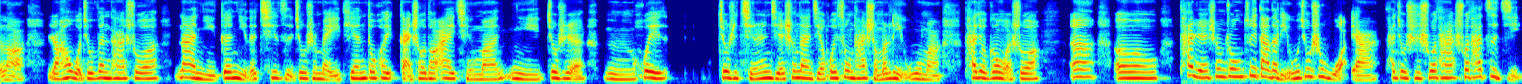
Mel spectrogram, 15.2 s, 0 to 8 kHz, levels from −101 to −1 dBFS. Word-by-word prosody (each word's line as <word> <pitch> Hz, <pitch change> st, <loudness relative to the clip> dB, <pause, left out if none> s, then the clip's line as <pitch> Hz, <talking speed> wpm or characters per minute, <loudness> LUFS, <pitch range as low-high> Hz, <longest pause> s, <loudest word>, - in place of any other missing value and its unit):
了， -, -, -5 dB, 0.2 s
然 195 Hz, -4 st, -2 dB
后 230 Hz, -, +4 dB
我 200 Hz, -, +2 dB
就 200 Hz, -2 st, +1 dB
问 220 Hz, 0 st, +4 dB
他 210 Hz, 0 st, +2 dB
说， 210 Hz, 0 st, -1 dB
“那 240 Hz, -2 st, +1 dB
你 170 Hz, -7 st, +1 dB
跟 220 Hz, 0 st, +5 dB
你 210 Hz, -, +1 dB
的 -, -, -4 dB
妻 220 Hz, +2 st, -1 dB
子 200 Hz, -5 st, -6 dB
就 210 Hz, -1 st, +1 dB
是 205 Hz, 0 st, -2 dB
每 165 Hz, -6 st, -2 dB
一 160 Hz, -, -5 dB
天 215 Hz, +3 st, +3 dB
都 220 Hz, -1 st, +1 dB
会 210 Hz, -2 st, +1 dB
感 -, -, -3 dB
受 205 Hz, -, 0 dB
到 200 Hz, -, +1 dB
爱 210 Hz, -1 st, +1 dB
情 195 Hz, -4 st, -6 dB
吗？ 175 Hz, 0 st, -3 dB
你 185 Hz, -4 st, -2 dB
就 220 Hz, +1 st, +1 dB
是， 205 Hz, 0 st, -1 dB, 0.2 s
嗯， 180 Hz, -2 st, -3 dB
会 215 Hz, -1 st, +4 dB, 0.5 s
就 235 Hz, -, +3 dB
是 215 Hz, -, +2 dB
情 205 Hz, -2 st, -1 dB
人 220 Hz, +2 st, +5 dB
节、 195 Hz, -3 st, +2 dB
圣 230 Hz, +3 st, +1 dB
诞 215 Hz, -2 st, +3 dB
节 190 Hz, -2 st, -2 dB
会 220 Hz, +3 st, +2 dB
送 230 Hz, 0 st, 0 dB
她 215 Hz, +1 st, +2 dB
什 180 Hz, -6 st, -2 dB
么 190 Hz, -, 0 dB
礼 205 Hz, 0 st, +2 dB
物 190 Hz, -, -2 dB
吗？” 160 Hz, -3 st, -5 dB, 0.2 s
他 230 Hz, -, -1 dB
就 225 Hz, -2 st, +4 dB
跟 220 Hz, +2 st, +3 dB
我 200 Hz, -, 0 dB
说： 195 Hz, 0 st, -1 dB, 0.3 s
“嗯 260 Hz, 0 st, -2 dB, 0.2 s
嗯， 215 Hz, 0 st, +3 dB, 0.2 s
她 325 Hz, -, -1 dB
人 240 Hz, -5 st, +2 dB
生 270 Hz, +4 st, -1 dB
中 270 Hz, 0 st, +1 dB
最 295 Hz, +2 st, -1 dB
大 275 Hz, -3 st, 0 dB
的 240 Hz, -, +2 dB
礼 170 Hz, -, -4 dB
物 205 Hz, +2 st, +3 dB
就 275 Hz, +4 st, 0 dB
是 275 Hz, -, -1 dB
我 210 Hz, -9 st, -1 dB
呀。” 160 Hz, +3 st, -3 dB
他 230 Hz, -, -7 dB
就 225 Hz, 0 st, +1 dB
是 215 Hz, -1 st, -1 dB
说 235 Hz, +2 st, +1 dB
他 230 Hz, 0 st, 0 dB
说 255 Hz, +2 st, -2 dB
他 260 Hz, +2 st, -2 dB
自 260 Hz, -2 st, -1 dB
己。 255 Hz, +5 st, -8 dB
215 Hz, 305 characters per minute, -19 LUFS, 195-230 Hz, 0.5 s, 跟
